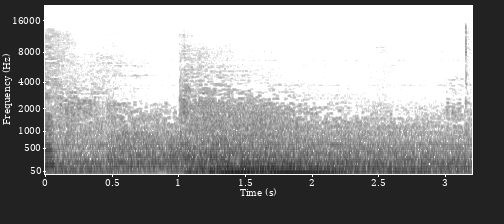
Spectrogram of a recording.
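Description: A sci-fi gun fires with a zapping whoosh.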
